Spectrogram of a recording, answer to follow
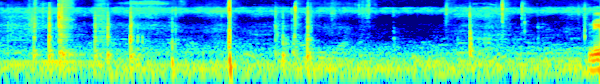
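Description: Scattered light clicks and clinks of a hand tool working the clamp on a rubber coolant hose, with one sharper click a little over two seconds in, over a steady low hum.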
